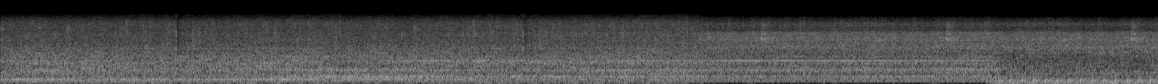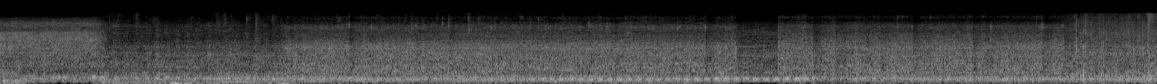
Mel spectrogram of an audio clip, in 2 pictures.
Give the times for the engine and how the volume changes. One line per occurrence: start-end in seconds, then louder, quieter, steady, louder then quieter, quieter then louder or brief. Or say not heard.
0.0-23.1 steady.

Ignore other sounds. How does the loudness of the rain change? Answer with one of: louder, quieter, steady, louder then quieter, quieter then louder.
steady.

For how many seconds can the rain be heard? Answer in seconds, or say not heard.
23 s.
